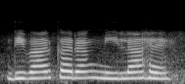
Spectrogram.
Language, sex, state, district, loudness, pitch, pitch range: Hindi, female, Uttar Pradesh, Budaun, -11 LUFS, 285 Hz, 275-295 Hz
